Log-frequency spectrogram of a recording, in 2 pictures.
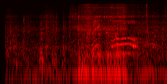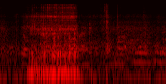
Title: boar snoring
